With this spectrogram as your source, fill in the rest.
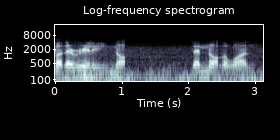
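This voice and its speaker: This man has an English accent. He talks at a moderate speed. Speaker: motorcycle vlogger. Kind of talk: motorcycle test ride commentary. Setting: riding a motorcycle outdoors.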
